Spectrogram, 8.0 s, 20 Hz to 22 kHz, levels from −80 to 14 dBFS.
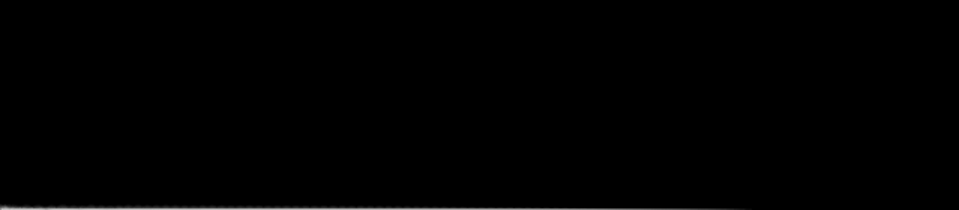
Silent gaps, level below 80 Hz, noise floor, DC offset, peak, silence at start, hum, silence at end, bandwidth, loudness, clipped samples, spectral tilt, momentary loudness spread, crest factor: none; -12 dBFS; -60 dBFS; under 0.1%; -2 dBFS; 0 s; none; 2.9 s; 0.3 kHz; -17 LUFS; under 0.1%; -25.5 dB/octave; 17 LU; 10 dB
